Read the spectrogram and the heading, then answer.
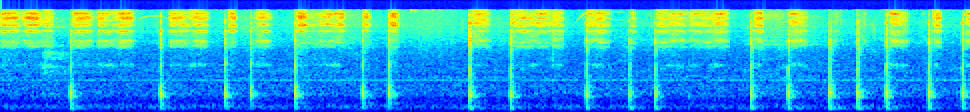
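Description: Drawing on a board: many short, scratchy strokes and taps in an irregular rhythm, faint and heard alone without talk.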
